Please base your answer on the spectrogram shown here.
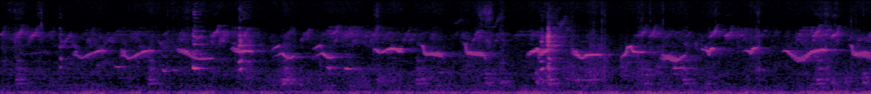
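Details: Sabiá thrush singing at dusk in the countryside: a run of clear whistled phrases, many rising then falling, given in quick succession with short pauses, other birds chirping faintly, steady low hum of background noise.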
